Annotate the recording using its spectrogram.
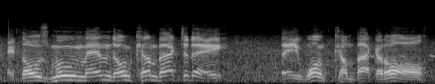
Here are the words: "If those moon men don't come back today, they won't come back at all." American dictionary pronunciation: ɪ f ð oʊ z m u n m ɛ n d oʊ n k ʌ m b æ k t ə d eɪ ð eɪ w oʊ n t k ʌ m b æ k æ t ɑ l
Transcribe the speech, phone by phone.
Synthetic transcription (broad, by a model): ɪ f ð oʊ z m u n m ɛ n d oʊ n k ʌ m b æ k t ə d eɪ ð eɪ w oʊ n k ʌ m b æ k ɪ t ɑ l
